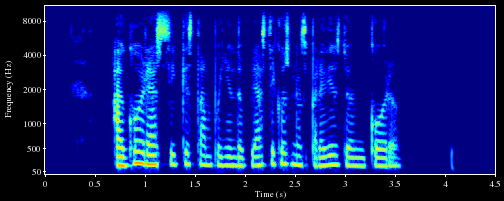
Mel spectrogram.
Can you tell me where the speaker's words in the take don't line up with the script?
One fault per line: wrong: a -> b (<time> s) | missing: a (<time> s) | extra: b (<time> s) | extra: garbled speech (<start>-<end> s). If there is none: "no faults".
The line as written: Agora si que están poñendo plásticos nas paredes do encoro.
no faults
